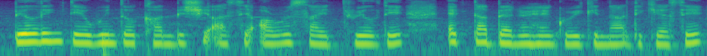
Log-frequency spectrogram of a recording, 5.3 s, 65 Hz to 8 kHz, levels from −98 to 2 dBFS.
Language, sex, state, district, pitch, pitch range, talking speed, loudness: Nagamese, female, Mizoram, Aizawl, 195 Hz, 185-210 Hz, 190 wpm, -20 LUFS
